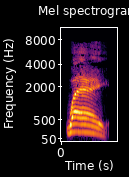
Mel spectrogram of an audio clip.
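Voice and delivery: high, drawn-out warning call; crying out. A narrator's reading. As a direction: call to clear a path. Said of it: "cried the men all about him".

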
